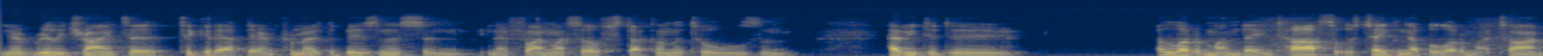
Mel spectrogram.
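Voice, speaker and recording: With an Australian accent, a man talks at a fairly quick pace. His very deep, low voice stays monotone and flat. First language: Italian. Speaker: tech company CEO. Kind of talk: interview.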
